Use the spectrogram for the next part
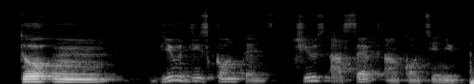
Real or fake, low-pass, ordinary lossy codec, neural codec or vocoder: real; 14.4 kHz; none; none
